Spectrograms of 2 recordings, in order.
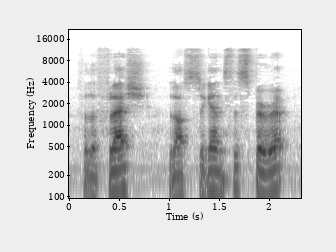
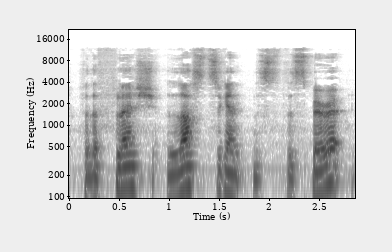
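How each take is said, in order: No difference in how they are said.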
